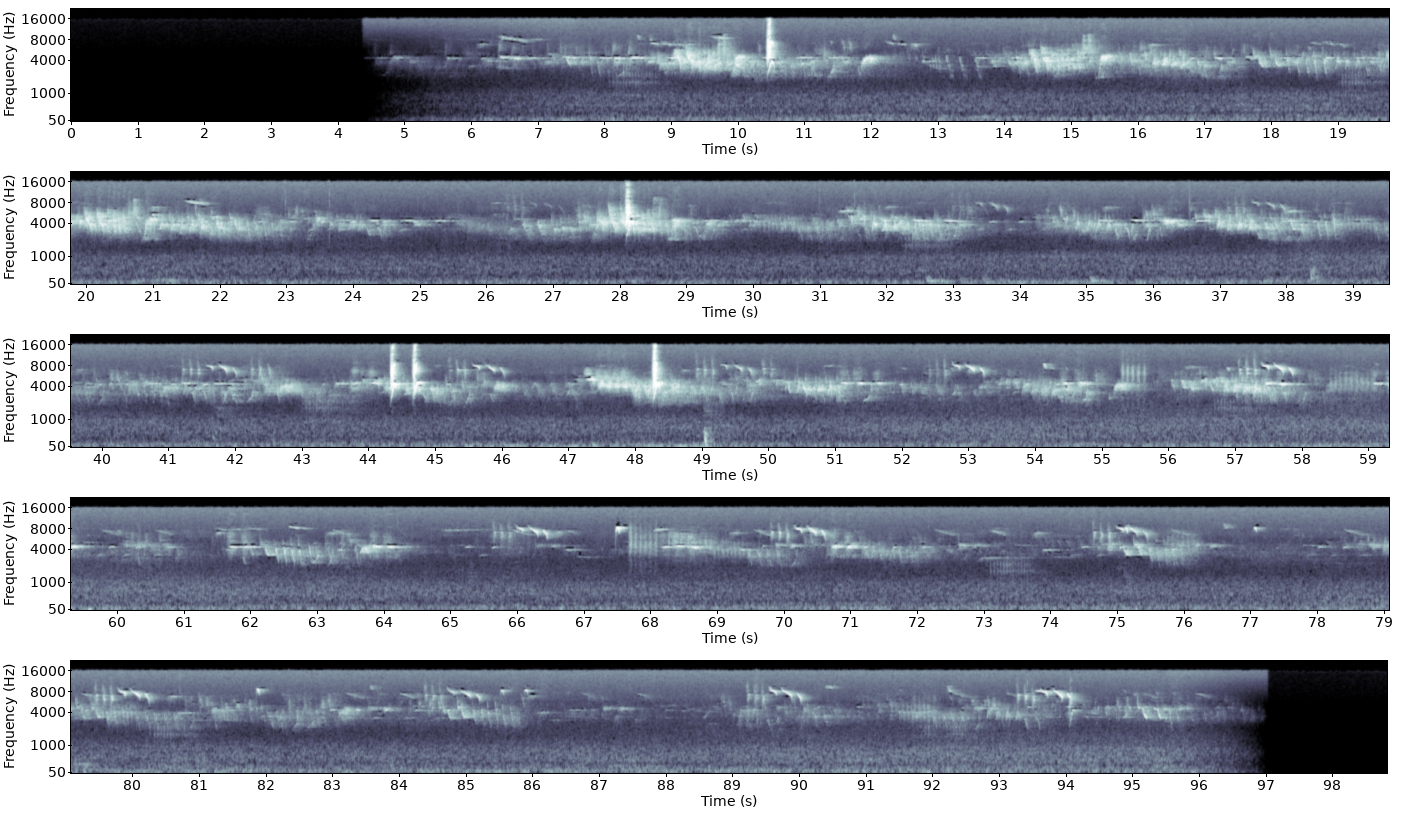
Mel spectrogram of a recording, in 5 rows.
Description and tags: Dutch forrest ambience, recorded in April 2010 at De Lage Vuursche. X/Y stereo field recording with Zoom H4n.
birds, ambient, field-recording, forrest, atmosphere, general-noise, soundscape, Dutch, ambience, ambiance, atmospheric, background-sound, city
